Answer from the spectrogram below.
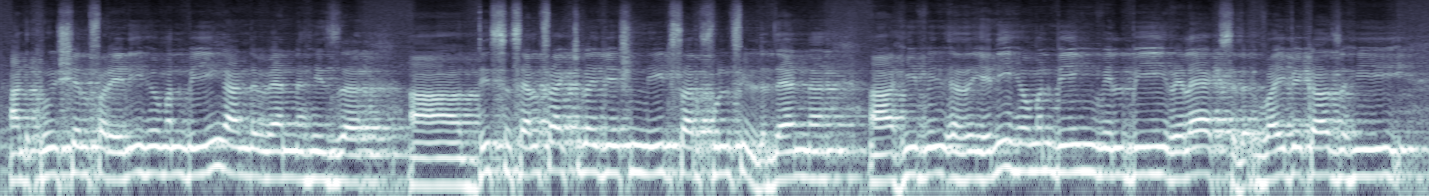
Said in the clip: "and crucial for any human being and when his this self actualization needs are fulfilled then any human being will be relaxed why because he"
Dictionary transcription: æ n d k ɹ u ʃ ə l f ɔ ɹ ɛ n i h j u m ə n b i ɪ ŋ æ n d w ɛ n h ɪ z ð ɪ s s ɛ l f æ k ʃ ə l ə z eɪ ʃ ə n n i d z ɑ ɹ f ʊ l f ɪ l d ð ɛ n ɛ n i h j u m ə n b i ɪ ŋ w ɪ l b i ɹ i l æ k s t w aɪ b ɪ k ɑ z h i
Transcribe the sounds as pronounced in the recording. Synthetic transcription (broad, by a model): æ n d k ɹ u ʃ ə l f ɔ ɹ ɛ n i h j u m ə n b i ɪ ŋ æ n d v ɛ n h ɪ z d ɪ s s ɛ l f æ k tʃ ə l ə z eɪ ʃ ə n n i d s ɑ ɹ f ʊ l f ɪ l d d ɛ n ɛ n i h j u m ə n b i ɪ ŋ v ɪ l b i ɹ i l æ k s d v aɪ b ɪ k ɑ z h i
